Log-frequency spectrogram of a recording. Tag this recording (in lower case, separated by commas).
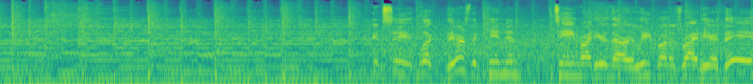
speech, music, outside, urban or man-made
